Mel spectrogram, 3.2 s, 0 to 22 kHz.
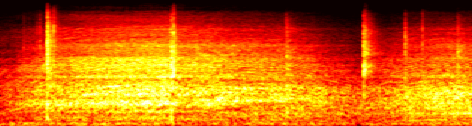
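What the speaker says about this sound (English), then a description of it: "Do not burn your jeans while putting the heat gun on them." A heat gun blows a steady broadband rush of hot air over vinyl wrap on a BMW 3 Series V-bar, loud and close, with a few sharp clicks and taps over it.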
